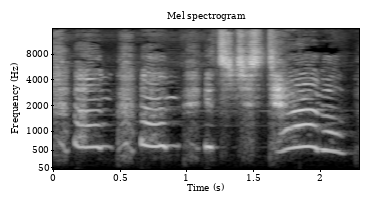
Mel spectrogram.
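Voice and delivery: very high-pitched, loud panicky squeal; frantic falsetto plea for help; panicked caller. Acted. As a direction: squeak in hammed-up distress, nearly wailing. Panicked caller voiced in game.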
